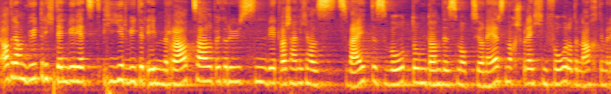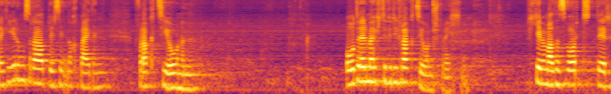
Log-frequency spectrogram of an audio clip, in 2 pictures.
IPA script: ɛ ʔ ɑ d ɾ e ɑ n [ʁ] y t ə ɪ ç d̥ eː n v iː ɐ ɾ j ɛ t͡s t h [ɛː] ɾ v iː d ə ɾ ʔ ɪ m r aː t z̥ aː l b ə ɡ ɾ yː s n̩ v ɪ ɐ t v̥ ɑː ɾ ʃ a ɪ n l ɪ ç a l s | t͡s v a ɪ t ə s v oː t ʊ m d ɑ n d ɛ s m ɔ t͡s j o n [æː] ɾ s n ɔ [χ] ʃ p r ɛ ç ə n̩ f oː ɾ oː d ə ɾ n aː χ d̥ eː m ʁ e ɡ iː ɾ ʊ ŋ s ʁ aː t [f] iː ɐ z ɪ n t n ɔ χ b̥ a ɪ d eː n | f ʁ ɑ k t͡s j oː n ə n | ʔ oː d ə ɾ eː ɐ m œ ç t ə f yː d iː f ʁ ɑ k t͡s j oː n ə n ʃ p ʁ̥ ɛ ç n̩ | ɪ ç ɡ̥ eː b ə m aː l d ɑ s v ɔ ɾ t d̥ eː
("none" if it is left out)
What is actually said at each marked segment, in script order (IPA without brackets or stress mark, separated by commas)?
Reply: v, iː, ɛː, χ, v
